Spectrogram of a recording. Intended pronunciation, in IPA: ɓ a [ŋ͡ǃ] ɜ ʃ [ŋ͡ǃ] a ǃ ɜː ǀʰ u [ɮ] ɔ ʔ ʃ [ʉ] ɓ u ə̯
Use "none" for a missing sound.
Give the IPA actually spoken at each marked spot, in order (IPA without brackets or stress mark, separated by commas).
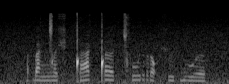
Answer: ŋ͡ǀ, ɡ͡ǃ, r, ʉ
